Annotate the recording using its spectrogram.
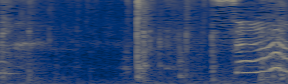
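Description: Scissors cutting packing tape on a cardboard box: a click at the start, then a few short snips and clicks from about a second in. Near the end a woman starts singing a few notes.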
